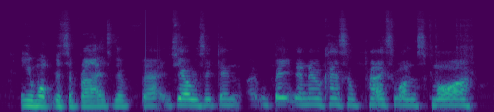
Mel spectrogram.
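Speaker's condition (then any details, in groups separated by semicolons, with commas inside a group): Cerebral palsy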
